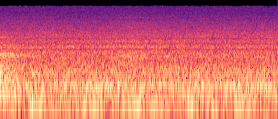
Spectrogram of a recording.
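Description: Steady room tone of a large hall: a low hum with faint hiss and no distinct event.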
